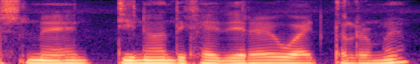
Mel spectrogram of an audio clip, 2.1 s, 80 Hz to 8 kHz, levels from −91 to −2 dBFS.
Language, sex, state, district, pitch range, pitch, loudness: Hindi, male, Arunachal Pradesh, Longding, 130-135 Hz, 130 Hz, -13 LUFS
